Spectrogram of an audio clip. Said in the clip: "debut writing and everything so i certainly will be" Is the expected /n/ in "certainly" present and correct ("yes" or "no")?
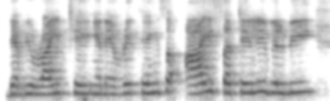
no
